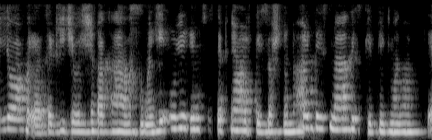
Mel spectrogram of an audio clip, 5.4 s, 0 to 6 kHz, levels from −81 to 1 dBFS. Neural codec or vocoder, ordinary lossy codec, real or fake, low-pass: codec, 16 kHz in and 24 kHz out, 1.1 kbps, FireRedTTS-2 codec; MP3, 48 kbps; fake; 5.4 kHz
